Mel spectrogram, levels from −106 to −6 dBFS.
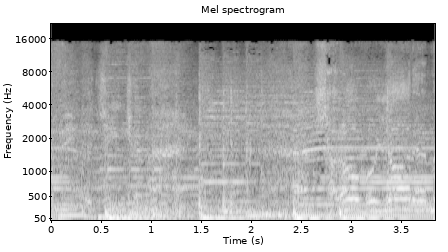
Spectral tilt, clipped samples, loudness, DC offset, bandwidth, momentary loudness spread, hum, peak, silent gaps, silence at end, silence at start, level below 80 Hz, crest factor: -4 dB/octave; under 0.1%; -13 LUFS; under 0.1%; 15.5 kHz; 5 LU; none; 0 dBFS; none; 0 s; 0 s; -20 dBFS; 12 dB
